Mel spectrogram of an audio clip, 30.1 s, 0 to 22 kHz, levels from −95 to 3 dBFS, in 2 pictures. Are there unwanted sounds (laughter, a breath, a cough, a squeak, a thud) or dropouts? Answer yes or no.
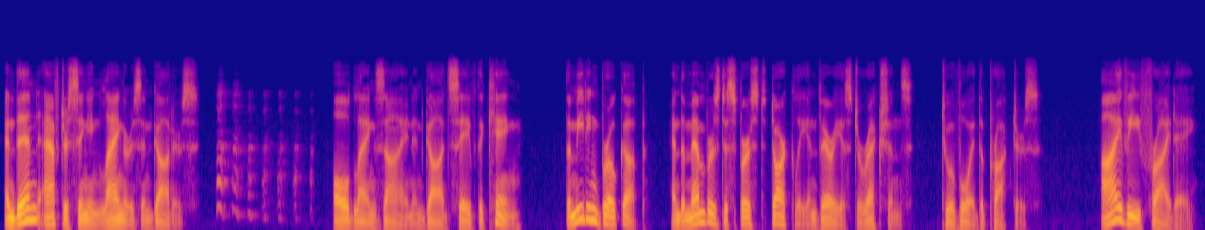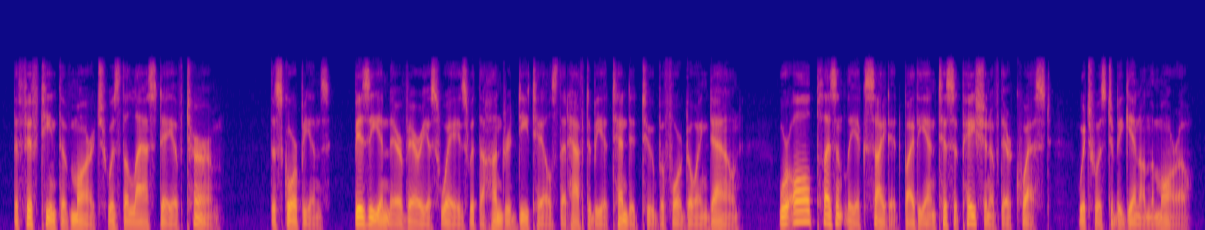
yes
